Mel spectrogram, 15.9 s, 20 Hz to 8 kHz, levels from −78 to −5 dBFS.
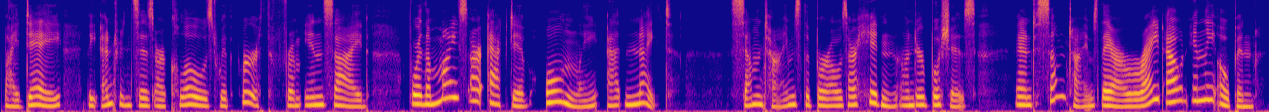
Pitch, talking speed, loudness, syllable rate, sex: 220 Hz, 130 wpm, -17 LUFS, 4.3 syllables/s, female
